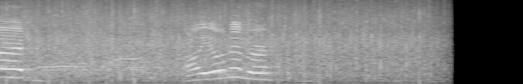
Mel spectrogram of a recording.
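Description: Audience applauding, with a voice calling out over the clapping about two and a half seconds in. The sound cuts off abruptly just before the end.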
